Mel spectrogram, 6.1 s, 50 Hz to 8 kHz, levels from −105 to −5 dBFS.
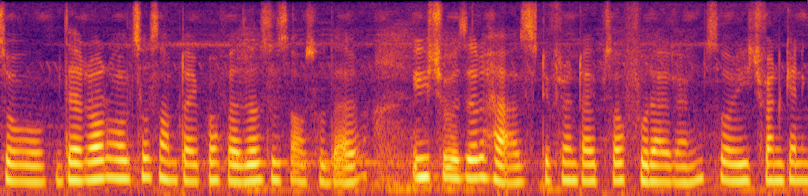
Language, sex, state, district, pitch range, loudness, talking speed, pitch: English, female, Maharashtra, Gondia, 205-225 Hz, -17 LUFS, 225 wpm, 215 Hz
